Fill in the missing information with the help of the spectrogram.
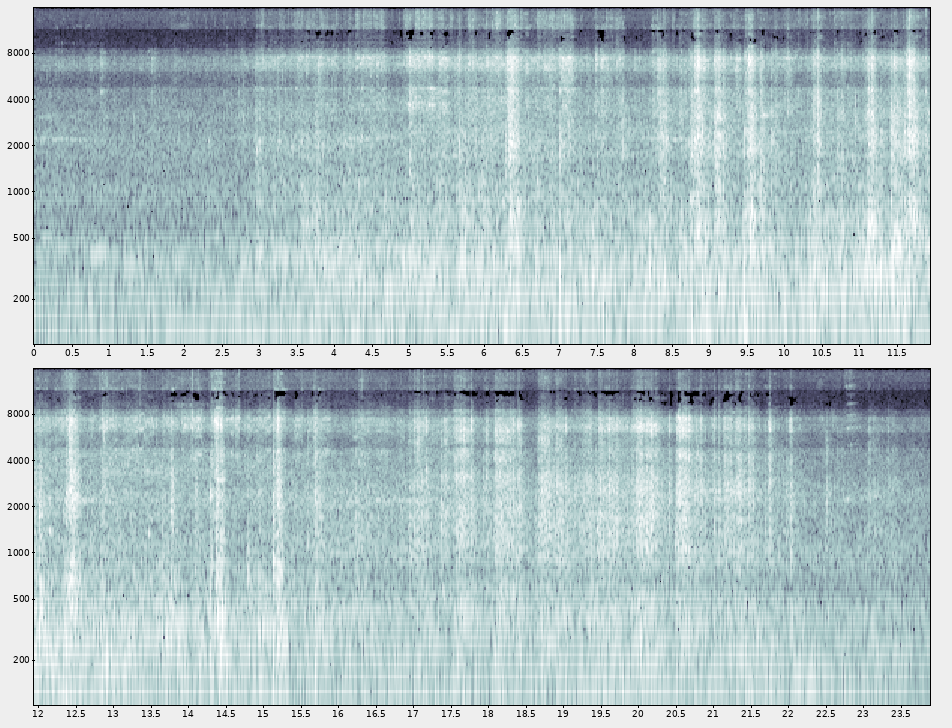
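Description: Tram passing close by, its steel wheels clacking sharply over rail joints and junction crossings over a running rumble that swells and then eases off.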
